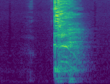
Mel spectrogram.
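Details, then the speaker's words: Simulated patient (demonstrator's daughter) in a nursing airway clearance demo: a faint breath, then one forceful, open, breathy cough burst after breathing exercises to bring mucus out of the lungs; huff cough. "a big cough on that that's the concept behind them oh sorry behind the half coughing when they breathe out so we're helping them to optimize that"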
